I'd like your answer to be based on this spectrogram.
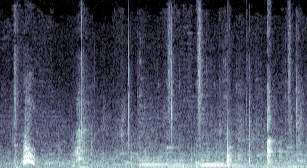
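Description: Puppies in the video game Rise to Ruins give a few short, sharp barks spaced a second or two apart, sitting above steady tonal game background sound.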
